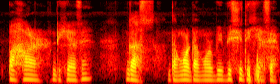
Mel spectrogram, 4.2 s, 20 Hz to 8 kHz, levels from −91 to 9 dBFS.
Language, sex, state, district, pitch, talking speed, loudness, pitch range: Nagamese, male, Nagaland, Kohima, 125 Hz, 140 wpm, -21 LUFS, 120-135 Hz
